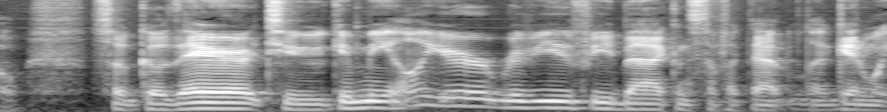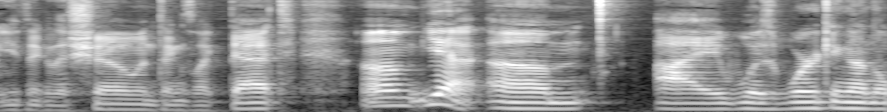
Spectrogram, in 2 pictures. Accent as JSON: {"language": "English", "country": "United States", "said": "being American"}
